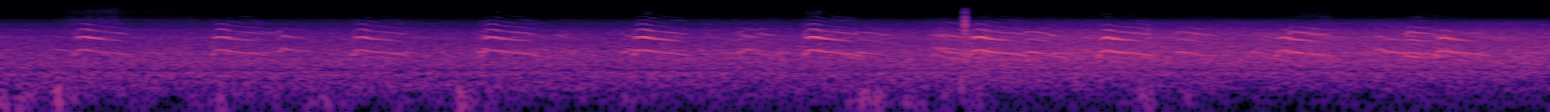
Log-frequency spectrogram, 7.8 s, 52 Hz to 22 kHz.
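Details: Gulls screaming at a beach beneath white cliffs in France, 2007: loud, nasal, down-slurred cries repeated roughly every second in a steady series, over a constant wash of waves on the shore.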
